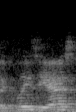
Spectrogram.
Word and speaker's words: Ecclesiastes: do you say that book and i said ecclesiastes and he said and he got up there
